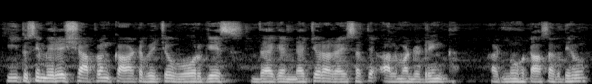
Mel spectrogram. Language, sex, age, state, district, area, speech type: Punjabi, male, 45-60, Punjab, Mansa, rural, read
